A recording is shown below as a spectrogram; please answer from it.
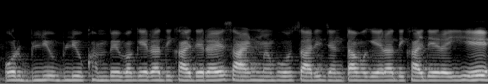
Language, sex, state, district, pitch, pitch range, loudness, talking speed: Hindi, female, Bihar, Darbhanga, 190 Hz, 185-195 Hz, -20 LUFS, 245 wpm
